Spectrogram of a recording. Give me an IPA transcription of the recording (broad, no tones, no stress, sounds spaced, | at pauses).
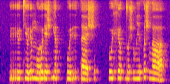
rʲ u tʲ o ɾʲ ɔ ŋ o ɾ o ɾʲ ɛ ʃ ɡʲ a pː u rʲ ɐ t ɾ ɛ ʃ | u xʲ ɔ t d o ʃ β i θ ɤ ʃ ð ɐ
